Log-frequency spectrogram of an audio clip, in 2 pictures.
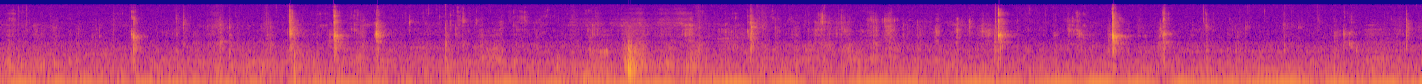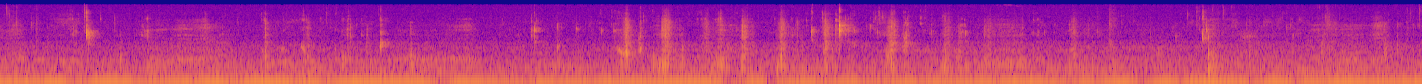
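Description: Close-miked chewing and biting as a man eats fried rice by hand and bites into spicy devil chicken: wet mouth sounds with scattered sharp clicks and crunches. A steady low hum runs underneath.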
